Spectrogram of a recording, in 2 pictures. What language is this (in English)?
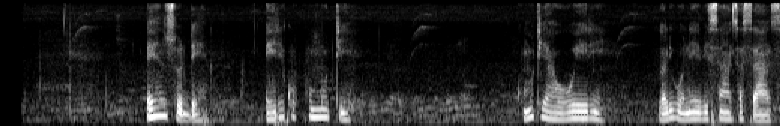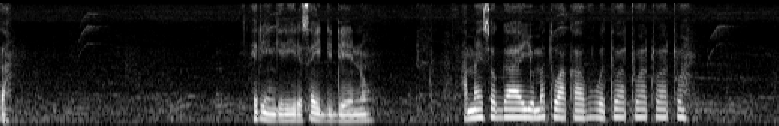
Soga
